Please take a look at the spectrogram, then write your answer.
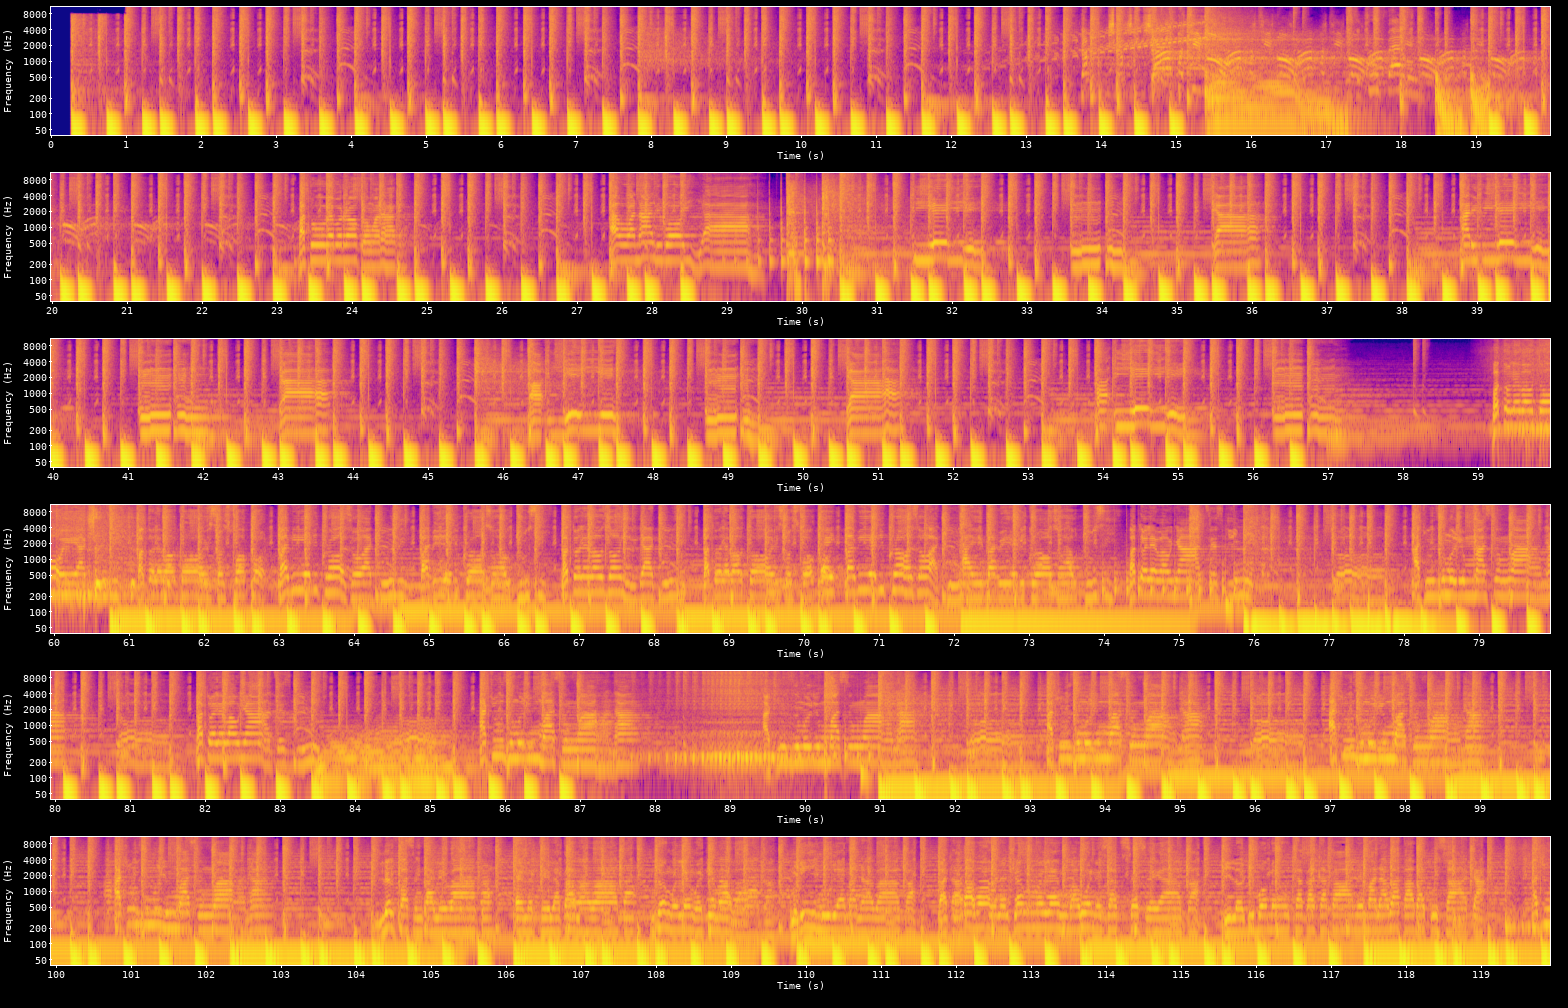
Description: Where to Experience More Inspired Gospel Music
